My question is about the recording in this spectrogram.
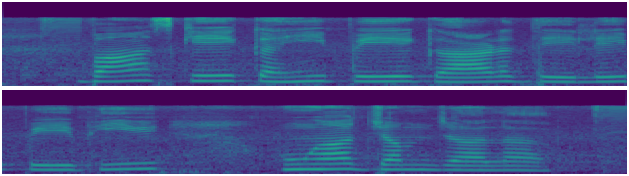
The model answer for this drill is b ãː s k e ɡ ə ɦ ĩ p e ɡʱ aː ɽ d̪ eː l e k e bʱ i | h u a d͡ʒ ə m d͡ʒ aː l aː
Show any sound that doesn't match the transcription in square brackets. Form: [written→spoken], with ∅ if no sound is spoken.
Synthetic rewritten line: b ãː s k e [ɡ→k] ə ɦ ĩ p e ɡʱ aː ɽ d̪ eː l e [k→p] e bʱ i | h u a d͡ʒ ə m d͡ʒ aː l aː

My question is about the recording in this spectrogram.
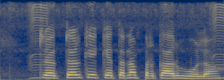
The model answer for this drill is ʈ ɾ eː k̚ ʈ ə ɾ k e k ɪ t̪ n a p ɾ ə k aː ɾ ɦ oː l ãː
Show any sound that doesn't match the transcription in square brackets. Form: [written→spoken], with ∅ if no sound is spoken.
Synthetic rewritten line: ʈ ɾ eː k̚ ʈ ə ɾ k e k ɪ t̪ n a p ɾ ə k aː ɾ ɦ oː l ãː

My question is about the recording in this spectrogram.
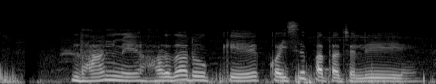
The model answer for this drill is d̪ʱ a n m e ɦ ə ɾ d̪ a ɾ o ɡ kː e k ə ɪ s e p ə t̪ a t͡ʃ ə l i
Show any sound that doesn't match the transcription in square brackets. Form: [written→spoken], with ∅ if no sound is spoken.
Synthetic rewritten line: d̪ʱ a n m e ɦ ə ɾ d̪ a ɾ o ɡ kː e k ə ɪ s e p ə t̪ a t͡ʃ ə l i

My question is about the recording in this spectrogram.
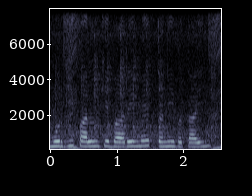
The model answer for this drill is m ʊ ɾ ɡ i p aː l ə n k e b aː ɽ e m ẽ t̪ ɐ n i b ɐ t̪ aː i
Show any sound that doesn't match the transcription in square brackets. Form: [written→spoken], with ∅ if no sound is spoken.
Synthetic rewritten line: m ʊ ɾ ɡ i p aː l ə n k e b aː [ɽ→ɾ] e m ẽ t̪ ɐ n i b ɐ t̪ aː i

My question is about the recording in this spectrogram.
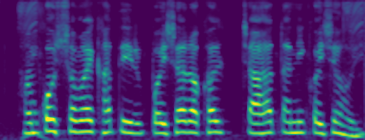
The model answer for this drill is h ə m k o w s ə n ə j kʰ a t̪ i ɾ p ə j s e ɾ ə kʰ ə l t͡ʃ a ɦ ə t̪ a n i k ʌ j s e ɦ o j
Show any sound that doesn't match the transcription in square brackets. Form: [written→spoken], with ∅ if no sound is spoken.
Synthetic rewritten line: h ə m k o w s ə [n→m] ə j kʰ a t̪ i ɾ p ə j s [e→a] ɾ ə kʰ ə l t͡ʃ a ɦ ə t̪ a n i k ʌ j s e ɦ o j

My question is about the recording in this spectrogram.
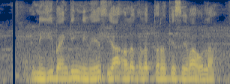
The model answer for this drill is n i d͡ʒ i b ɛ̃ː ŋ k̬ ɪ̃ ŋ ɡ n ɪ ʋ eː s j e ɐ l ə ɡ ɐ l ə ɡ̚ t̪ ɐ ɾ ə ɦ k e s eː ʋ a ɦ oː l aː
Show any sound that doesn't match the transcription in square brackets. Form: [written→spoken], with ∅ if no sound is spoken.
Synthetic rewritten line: n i d͡ʒ i b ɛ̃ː ŋ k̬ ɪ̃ ŋ ɡ n ɪ ʋ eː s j [e→a] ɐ l ə ɡ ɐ l ə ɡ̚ t̪ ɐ ɾ ə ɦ k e s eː ʋ a ɦ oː l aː

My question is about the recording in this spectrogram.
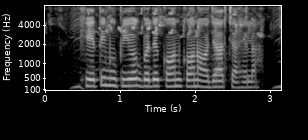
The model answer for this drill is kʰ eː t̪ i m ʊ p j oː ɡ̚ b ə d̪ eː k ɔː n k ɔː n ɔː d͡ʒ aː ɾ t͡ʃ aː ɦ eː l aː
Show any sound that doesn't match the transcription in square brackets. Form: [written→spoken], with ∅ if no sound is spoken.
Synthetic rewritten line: kʰ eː t̪ i m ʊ p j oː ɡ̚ b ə d̪ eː k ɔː n k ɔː n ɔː d͡ʒ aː ɾ t͡ʃ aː ɦ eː l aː

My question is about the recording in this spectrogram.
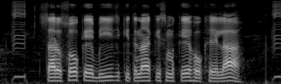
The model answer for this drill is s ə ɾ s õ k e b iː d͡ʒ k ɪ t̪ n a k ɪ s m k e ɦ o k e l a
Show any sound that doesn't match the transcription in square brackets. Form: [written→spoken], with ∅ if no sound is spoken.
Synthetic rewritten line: s ə ɾ s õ k e b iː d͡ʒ k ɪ t̪ n a k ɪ s m k e ɦ o [k→kʰ] e l a

